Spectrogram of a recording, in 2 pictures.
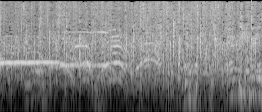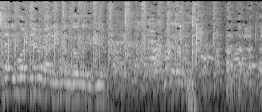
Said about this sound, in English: Ladies and gentlemen, give Jimmy Burton a nice round of applause.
